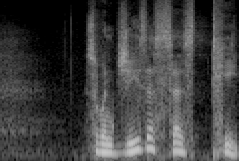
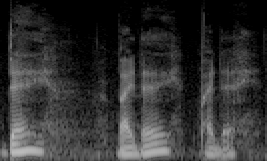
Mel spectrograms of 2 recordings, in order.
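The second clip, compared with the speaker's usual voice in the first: slow, hushed whisper; tender whispered repetition; whispered day by day; 5 dB quieter, slower than usual. Acted. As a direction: let it fade into a whisper. Closing comfort to listeners.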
